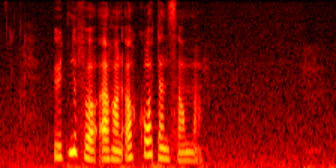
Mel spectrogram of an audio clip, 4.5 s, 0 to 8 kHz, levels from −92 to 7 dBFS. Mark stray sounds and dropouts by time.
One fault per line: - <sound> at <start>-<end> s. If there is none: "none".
none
